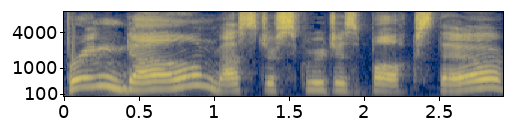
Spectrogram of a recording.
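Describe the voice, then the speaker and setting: A put-on character voice, fairly high in pitch, moves at a very slow pace with lively intonation. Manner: commanding, shouting.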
